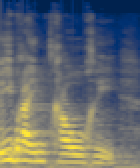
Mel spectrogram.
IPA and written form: ibʁaim tʁaɔʁe (Ibrahim Traoré)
